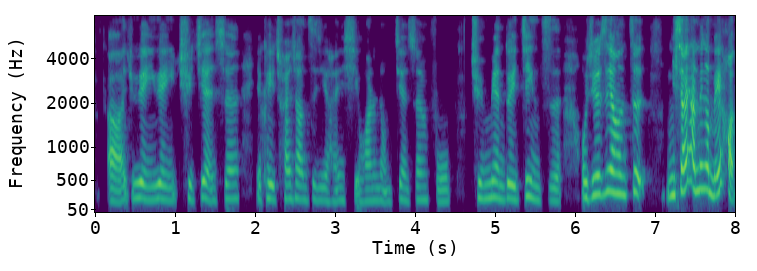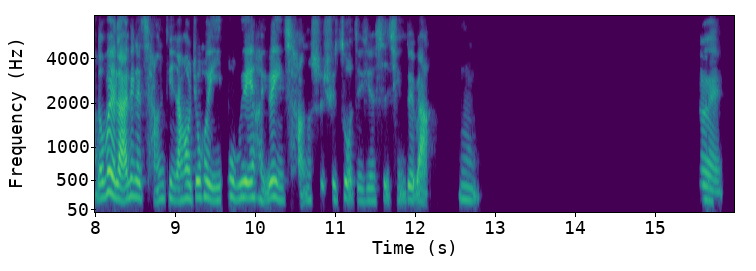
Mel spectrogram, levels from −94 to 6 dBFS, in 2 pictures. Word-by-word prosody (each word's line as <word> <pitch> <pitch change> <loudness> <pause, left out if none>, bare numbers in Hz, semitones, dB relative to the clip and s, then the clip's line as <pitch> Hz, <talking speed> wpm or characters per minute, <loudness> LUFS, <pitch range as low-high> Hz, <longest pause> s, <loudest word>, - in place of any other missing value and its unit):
呃， 180 -3 +1
就 - - -11
愿 230 -3 +3
意 - - -8
愿 210 -2 0
意 - - -12
去 220 - -5
健 200 -1 -2
身， 220 +2 -6 0.2
也 210 - -9
可 225 - -5
以 215 - +2
穿 215 +1 -4
上 210 -3 -3
自 210 - -12
己 195 0 -10
很 185 +1 -12
喜 185 - -9
欢 185 +2 -7
的 - - -12
那 190 - -12
种 165 +1 -12
健 205 -1 -8
身 200 +2 -9
服 180 -2 -10 0.2
去 230 -1 -3
面 225 -1 -1
对 215 -2 +2
镜 220 -2 -3
子。 185 -1 -9 0.2
我 235 - +3
觉 260 +4 +2
得 285 - +6
这 300 +4 -1
样 300 -3 +7
这 330 - +2 0.3
你 270 +2 +3
想 330 +4 +10
想 365 - +8
那 360 - +4
个 350 - +6
美 295 0 +6
好 - - +5
的 225 - -3
未 315 +3 +6
来， 220 - +6
那 260 - -2
个 245 - 0
场 210 0 -10
景， 230 - -6
然 185 - -1
后 225 0 0
就 245 +3 +1
会 240 -3 0
一 195 0 -6
步 250 -2 -4
步 220 - -4
愿 235 -1 +5
意 - - +3
很 215 -2 -9
愿 245 +1 +3
意 200 - -11
尝 - - -7
试 460 -2 -10
去 435 +1 -8
做 470 - -4
这 190 - -14
些 190 +1 -11
事 185 - -10
情， - - -10
对 430 - -3
吧。 - - -1 0.4
嗯。 205 +2 -12 2.8
对。 185 -6 -5
220 Hz, 280 characters per minute, -24 LUFS, 195-245 Hz, 2.8 s, 想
